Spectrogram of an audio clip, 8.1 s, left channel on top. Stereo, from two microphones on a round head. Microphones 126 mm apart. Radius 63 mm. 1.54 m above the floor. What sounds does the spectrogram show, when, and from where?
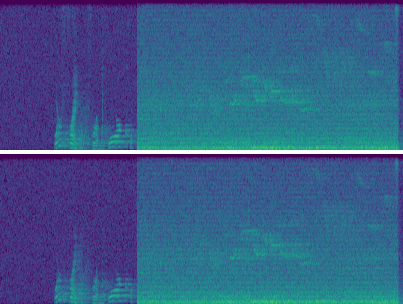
1.1 s a woman speaking: 55° left (ahead or behind), 5 m
2.7 s a bird: 5° left (ahead or behind), 1.0 m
